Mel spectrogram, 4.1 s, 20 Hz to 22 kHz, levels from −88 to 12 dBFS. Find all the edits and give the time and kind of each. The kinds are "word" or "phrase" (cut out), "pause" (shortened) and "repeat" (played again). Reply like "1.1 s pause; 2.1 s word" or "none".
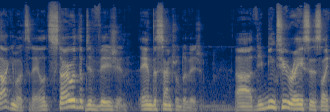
1.1 s word; 1.7 s word

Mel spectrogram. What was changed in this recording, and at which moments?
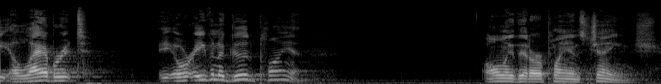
none

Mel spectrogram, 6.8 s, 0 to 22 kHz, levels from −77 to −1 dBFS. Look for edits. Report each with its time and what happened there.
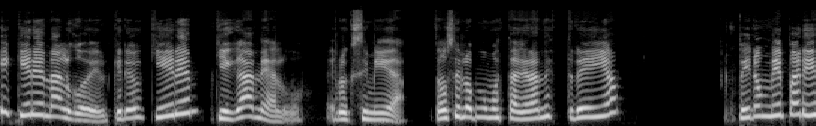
1.2 s word; 1.7 s pause; 2.8 s word; 4.0 s word

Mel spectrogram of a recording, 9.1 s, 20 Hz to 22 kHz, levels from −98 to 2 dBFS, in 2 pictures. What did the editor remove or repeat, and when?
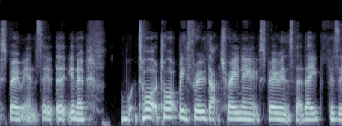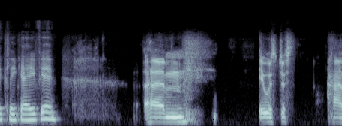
none

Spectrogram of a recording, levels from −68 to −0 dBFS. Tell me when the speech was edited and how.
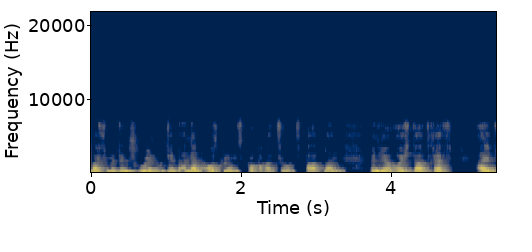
none

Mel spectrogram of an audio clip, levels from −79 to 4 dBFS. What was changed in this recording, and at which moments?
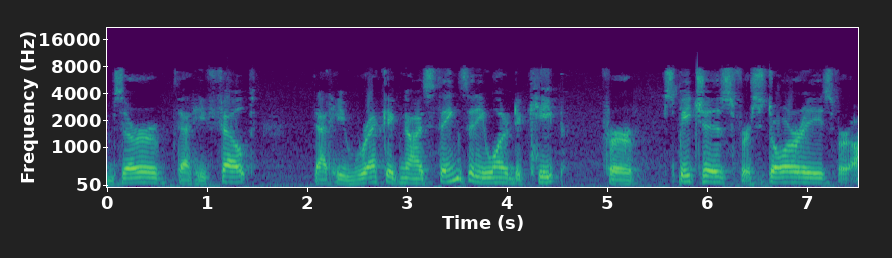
none

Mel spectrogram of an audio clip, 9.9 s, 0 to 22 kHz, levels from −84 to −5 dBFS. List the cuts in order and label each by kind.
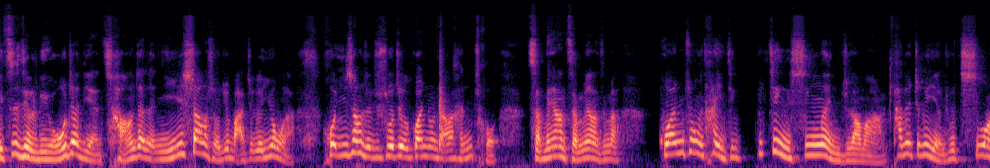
none

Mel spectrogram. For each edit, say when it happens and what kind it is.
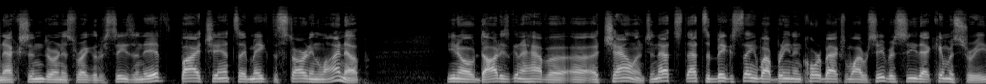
none

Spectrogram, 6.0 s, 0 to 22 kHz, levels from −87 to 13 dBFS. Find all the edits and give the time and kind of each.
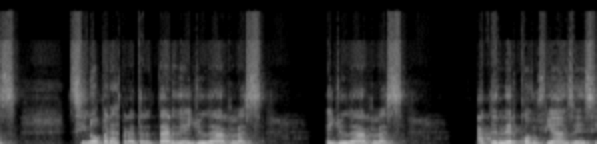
1.2 s word; 3.3 s repeat

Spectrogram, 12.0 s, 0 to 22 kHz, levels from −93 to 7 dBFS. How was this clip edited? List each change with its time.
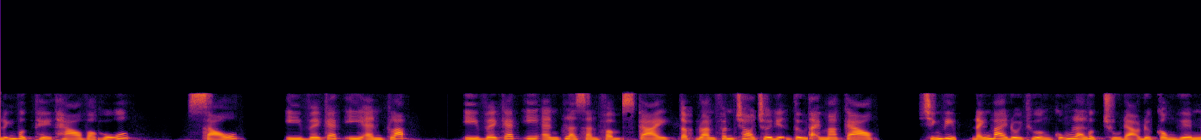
1.0 s word; 5.6 s word; 6.2 s word; 6.8 s word; 7.4 s word; 8.1 s word; 9.6 s word; 10.9 s word

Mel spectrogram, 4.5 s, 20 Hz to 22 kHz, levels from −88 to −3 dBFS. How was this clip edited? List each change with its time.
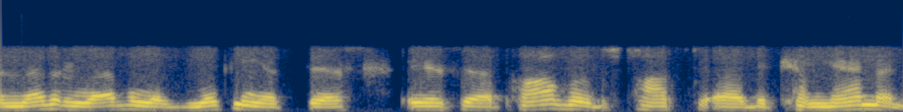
1.8 s pause; 3.4 s word

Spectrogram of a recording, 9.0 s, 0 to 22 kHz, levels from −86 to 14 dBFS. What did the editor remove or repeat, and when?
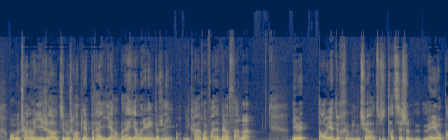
6.3 s word

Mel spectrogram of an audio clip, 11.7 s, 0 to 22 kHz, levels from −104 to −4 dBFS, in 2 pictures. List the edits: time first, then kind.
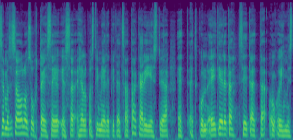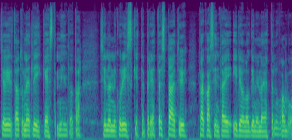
3.5 s pause; 7.0 s word

